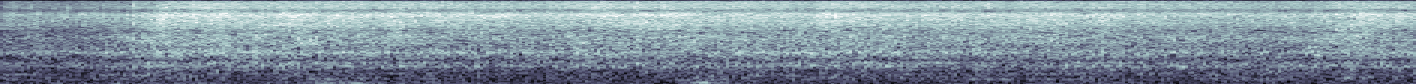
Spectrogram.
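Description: Two large chopped onions and a green chilli hitting hot oil in a pan, a loud steady sizzle and hiss that swells at the start and holds without pause.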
